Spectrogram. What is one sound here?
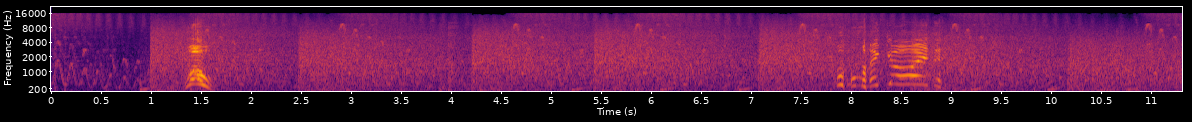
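Soft electronic game music plays steadily.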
